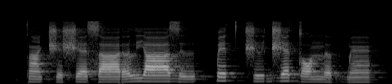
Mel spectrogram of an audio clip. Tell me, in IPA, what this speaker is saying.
t ã˧ t͡ʃ ə˨ ʃ ɛ˧ s aː˧ ɾ ə˦ l j aː˦ z ɨ˧ | k͡p e˦ t t͡ʃ ɨ˧ d͡ʒ ɛ˦ d ɔ˧ n ə˨˦ ɡ͡b ɛ̃˧

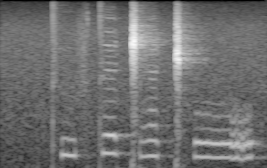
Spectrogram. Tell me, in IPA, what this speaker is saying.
tʰ ɨ f t ɛ ɡ͡ǁ æ ǁʰ o

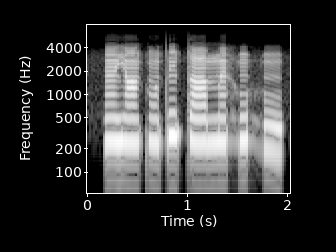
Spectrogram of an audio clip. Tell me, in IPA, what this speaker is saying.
ɛ̃˧ j ã˧ k ɔ̃˧ t ĩ˦ t a˧ m ɛ̃˧ h ũ˧ h ũ˨

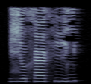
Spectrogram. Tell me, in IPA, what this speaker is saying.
ʑ ə x æ x i lʲ

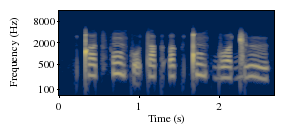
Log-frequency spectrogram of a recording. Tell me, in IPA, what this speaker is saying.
ǃ ɐ t͡sʼ õ k o̰ t a k ʔ ɐ k ǃ ũ k ɡ o ɐ̯ ɡ͡ǁ ʉ

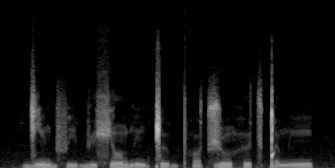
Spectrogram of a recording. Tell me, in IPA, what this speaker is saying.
d͡ʑ ĩ˨˦ b f i˨ b y˧ ɕ ɔ̃˦ b ĩ˨ b ǁ ɯ˧ b pʰ ɔ˨ t͡s ʐ ũ˦ h ɯ˦ t͡s ǃ ə˨ m ĩ˦

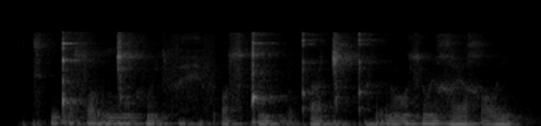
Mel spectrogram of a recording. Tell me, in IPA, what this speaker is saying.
t e̤ t ŋ͡ǃ ʊ sˤ ʊ r ŋ͡ǀ ɔ̃ h õ t f ɛ̤ h ɛ̤ f ʔ ɔ s ǃ ɛ̃ t b ʊ qʼ ɪ u̯ ɡ͡ǀ ɔ̤ qʼ e̤ r ɔ̃ s õ i̯ ʁ ɛ χ ɔ i̯

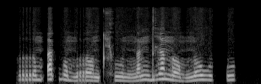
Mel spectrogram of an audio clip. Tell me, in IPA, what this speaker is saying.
r o˦˥ m ʔ a˥˩ k̚ w o˩˦ m r ɔː˨˩ n t͡ɕʰ uː˨˩ n ŋ a˥˩ ŋ d i˥˩ a̯ n ɔː˩˦ m n oː˥˩ w u˥˩ k̚ ʔ u˥˩ k̚

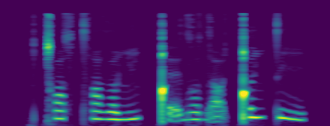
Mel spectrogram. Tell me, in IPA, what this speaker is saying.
ǀ ɔ sˤ tʰ i ðˤ u ʎ i ʎ ǃ ɛ̰ d ɔ d ɑ̰ ǃ œ ʎ t i

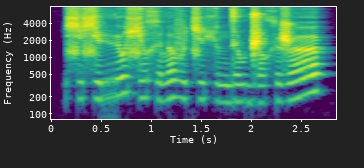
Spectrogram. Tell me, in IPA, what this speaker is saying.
ɕ ə ɕ ɪ rʲ o ɕ ɵ x ɪ l ə v ɪ t͡ɕ ɔ ç o n d ɪ w ɖ͡ʐ ɔ x ɪ ʐ œ

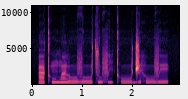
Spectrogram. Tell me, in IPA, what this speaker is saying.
a˦ kʰ ũ˨ ɡʷ ã˦˨ l oː˦ v oː˨˦ t͡s u˨ f i˨ kʰ oː˨˦ d͡ʒ ɪ˦ h oː˨ v e˦

